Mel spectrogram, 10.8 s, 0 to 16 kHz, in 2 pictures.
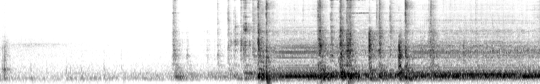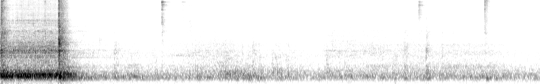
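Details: Cavalier CS-96a Coca-Cola machine, NRI Simplex 2 coin mechanism being repaired: a quarter rattles through with a few seconds of loose metallic clatter and no vend clunk; the solenoid did not unlock, and wiring issues are suspected.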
